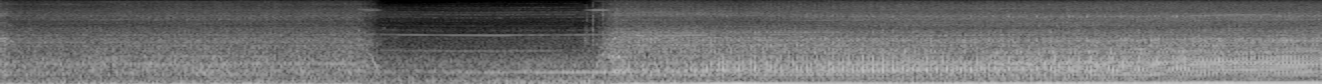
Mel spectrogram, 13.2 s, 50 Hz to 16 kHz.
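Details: 2024 Hyundai Tucson NX4 Hybrid, microphone mounted directly on top of the engine: a steady, fast metallic rattle over a loud engine drone that rises with revs. It occurs only when the combustion engine pulls under load uphill, before inspection. It is hard to locate, and some claim it is normal.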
